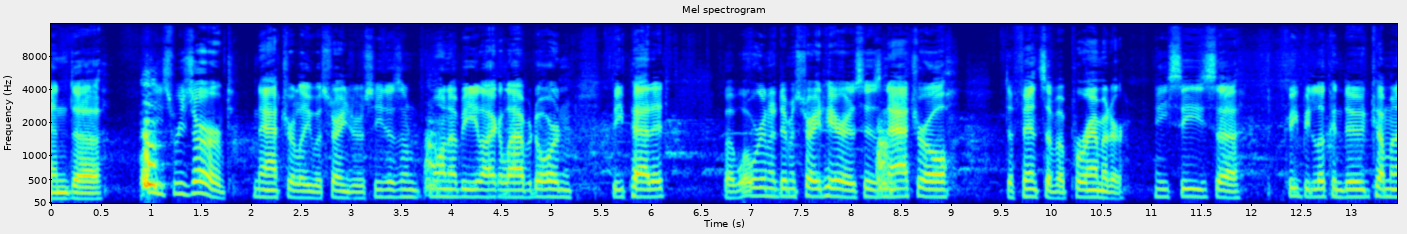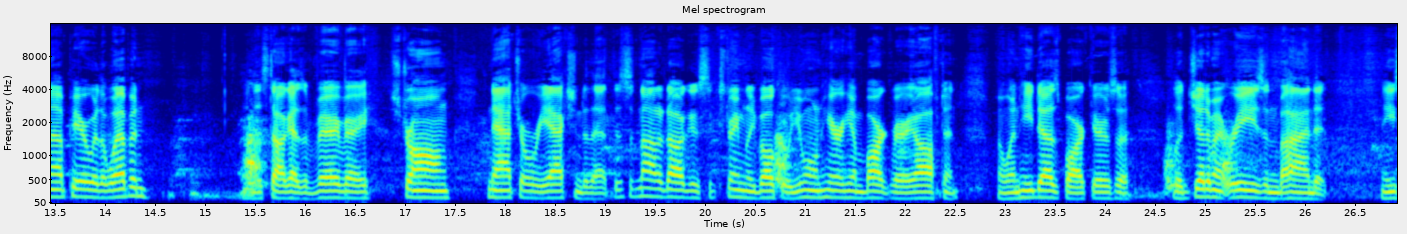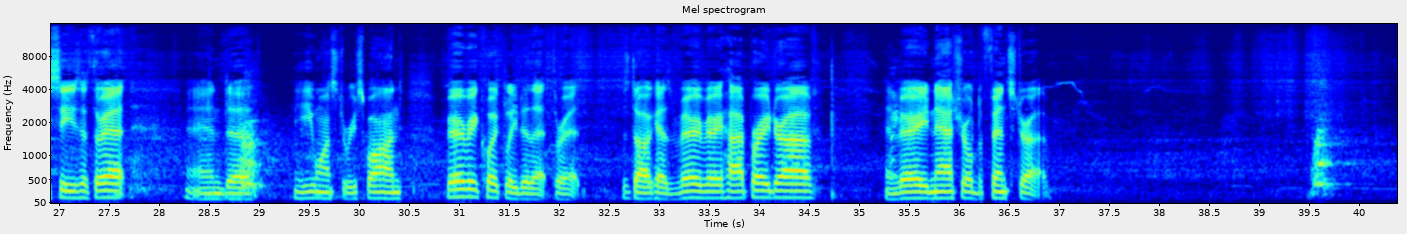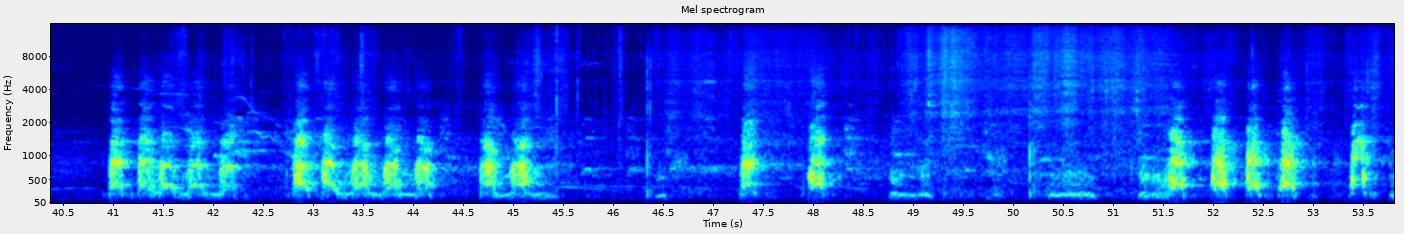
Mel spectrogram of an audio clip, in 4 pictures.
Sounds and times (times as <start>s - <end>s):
Speech: 0.0s - 14.5s, 15.4s - 26.2s, 26.8s - 27.7s, 28.3s - 34.6s, 35.2s - 37.0s
Bow-wow: 0.9s - 1.2s, 5.2s - 6.8s, 8.2s - 9.4s, 14.7s - 15.6s, 20.7s - 21.0s, 28.8s - 29.1s, 39.5s - 39.9s, 41.0s - 50.5s, 51.2s - 53.8s.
